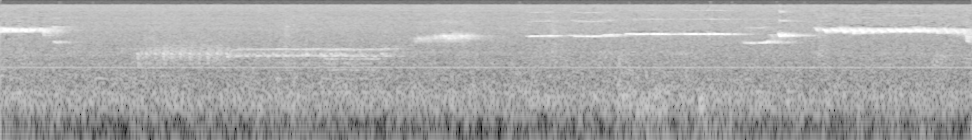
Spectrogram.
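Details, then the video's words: Pet canary singing at home during TV time; a high whistled note, then a rolling mid-pitched trill, followed by gliding whistles and a fast bright high trill that closes the phrase. "Canary making beautiful sounds"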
